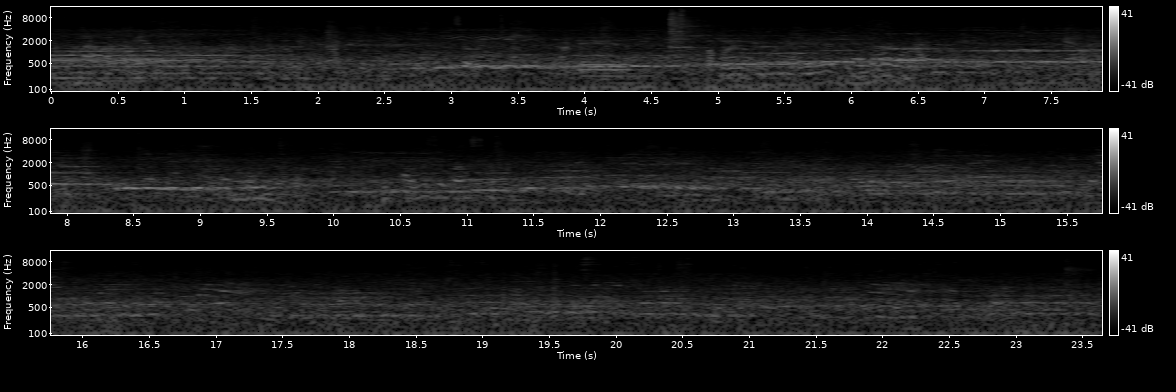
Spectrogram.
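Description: A large crowd of men and women murmurs and chatters all around.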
